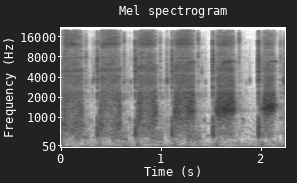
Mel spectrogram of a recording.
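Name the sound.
spraying alcohol inside a bottle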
